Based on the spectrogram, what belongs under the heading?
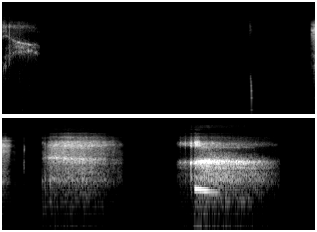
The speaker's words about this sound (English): You hear me snoring.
